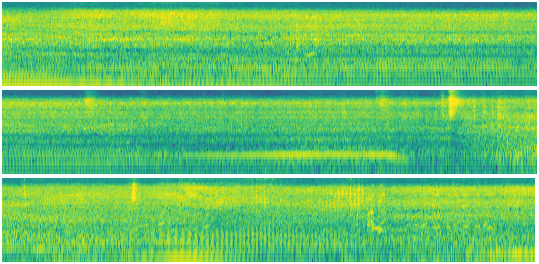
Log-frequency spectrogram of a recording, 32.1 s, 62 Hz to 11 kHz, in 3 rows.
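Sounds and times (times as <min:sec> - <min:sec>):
bus diesel engine running: 0:00.0 - 0:32.0
sharp hiss: 0:19.4 - 0:20.9.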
